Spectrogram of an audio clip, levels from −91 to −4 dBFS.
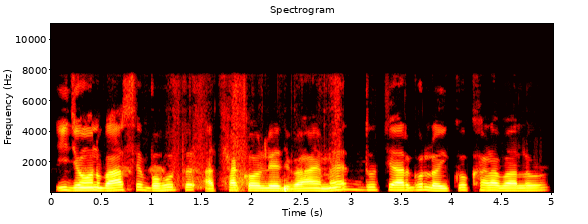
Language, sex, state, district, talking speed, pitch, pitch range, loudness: Bhojpuri, male, Bihar, Muzaffarpur, 180 wpm, 160 Hz, 150-165 Hz, -17 LUFS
